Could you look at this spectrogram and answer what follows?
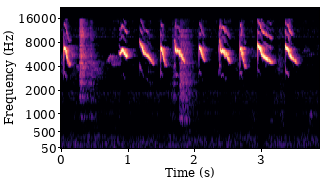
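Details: Buxtoni oriental white-eye with a coarse voice, kept to spur other birds into song. Shrill, downward-sweeping chirps come about twice a second, broken by a couple of short noisy rasps.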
